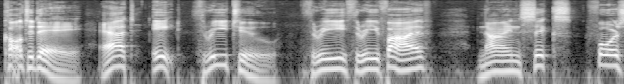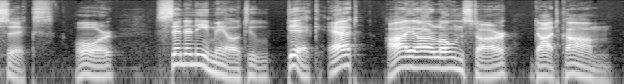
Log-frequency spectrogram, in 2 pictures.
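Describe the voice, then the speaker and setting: Male commercial announcer, slightly low, animated scripted delivery, dry studio recording. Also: extremely slow, clear, resonant tone, no echo. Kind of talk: scripted radio advertising. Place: radio studio.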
